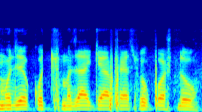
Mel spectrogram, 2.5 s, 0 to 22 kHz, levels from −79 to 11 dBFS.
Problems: constant background noise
